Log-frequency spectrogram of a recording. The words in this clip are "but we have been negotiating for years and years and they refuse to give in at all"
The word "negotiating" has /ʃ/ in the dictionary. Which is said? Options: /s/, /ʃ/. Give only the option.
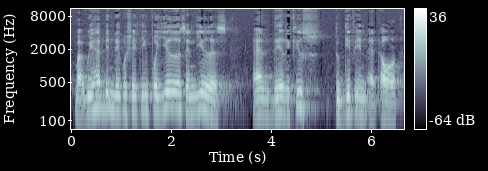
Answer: /ʃ/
